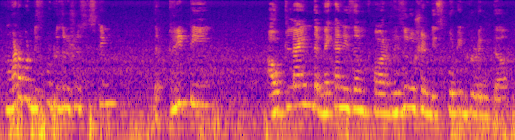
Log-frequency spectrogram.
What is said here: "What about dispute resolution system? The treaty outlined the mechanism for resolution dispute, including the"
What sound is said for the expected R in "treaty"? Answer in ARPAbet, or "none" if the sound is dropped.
R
